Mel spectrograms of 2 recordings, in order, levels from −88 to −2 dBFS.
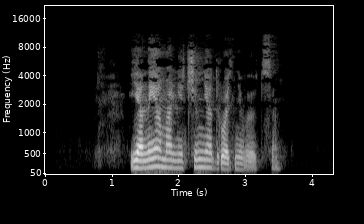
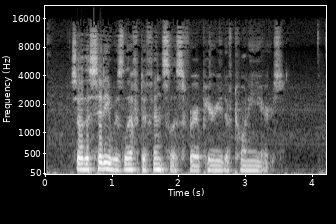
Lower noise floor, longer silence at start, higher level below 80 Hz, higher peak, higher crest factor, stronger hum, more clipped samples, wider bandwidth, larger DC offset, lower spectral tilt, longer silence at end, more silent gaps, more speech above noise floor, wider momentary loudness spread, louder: first, -84 dBFS vs -39 dBFS; first, 1.3 s vs 0.05 s; second, -64 dBFS vs -38 dBFS; second, -4 dBFS vs 0 dBFS; first, 22 dB vs 12 dB; neither; neither; second, 11.5 kHz vs 15.5 kHz; neither; about the same, -5 dB/octave vs -5 dB/octave; first, 0.8 s vs 0 s; neither; first, 60 dB vs 28 dB; first, 20 LU vs 14 LU; second, -23 LUFS vs -12 LUFS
